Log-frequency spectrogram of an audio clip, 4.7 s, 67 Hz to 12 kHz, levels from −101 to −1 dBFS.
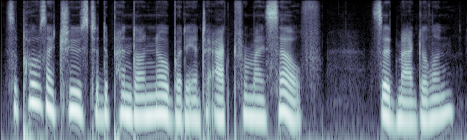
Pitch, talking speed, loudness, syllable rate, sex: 165 Hz, 180 wpm, -16 LUFS, 5.7 syllables/s, female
